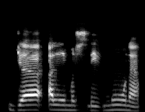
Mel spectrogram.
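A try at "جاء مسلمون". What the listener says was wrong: Ja'ah tanpa alif lam. Ja'ah.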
